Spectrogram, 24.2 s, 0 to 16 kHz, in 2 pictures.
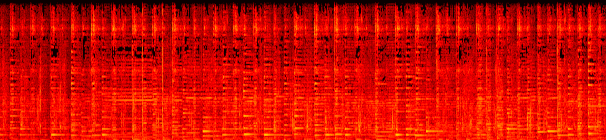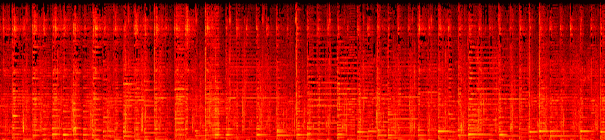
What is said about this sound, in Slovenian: bomo stekli 30 sekund, drobni koraki. Tank, tank, tank, tank, tank, tank, stopi dal, dal, dal.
